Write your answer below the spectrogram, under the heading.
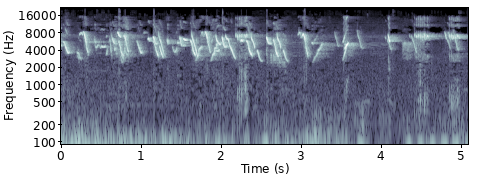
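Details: High, sharp chirps from a saffron finch pour out in a fast jumbled run, then thin to a few spaced notes near the end; a low pulsing hum sounds underneath.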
